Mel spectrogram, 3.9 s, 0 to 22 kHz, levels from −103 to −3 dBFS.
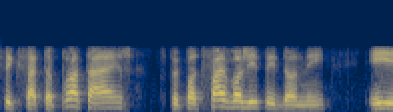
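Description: Speech squeezed through a G.729 codec the whole way: nothing above about 3.6 kHz, a thin telephone band, and a plainly rough, synthetic edge from the rebuilt filter-and-pulse excitation, which fits an 8 kbit/s G.729A line.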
